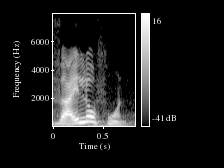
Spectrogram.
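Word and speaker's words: xylophone: इसका प्रोनाउंसिएशन होता है जाइलोफोन। यानी कि यह एक्स से स्टार्ट होने वाला एक वर्ड है। एक्स वाई एल ओ जाइलो पी एच ओ एन ई फोन जाइलोफोन और यह क्या होता है?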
